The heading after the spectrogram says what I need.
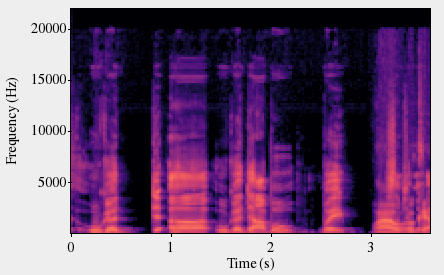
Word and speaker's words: Ouagadougou: Yes, it's Ouagadougou. Wait, Wow. something Okay. like I wasn't even going to try to pronounce it, but I see that you have it there.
